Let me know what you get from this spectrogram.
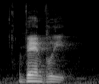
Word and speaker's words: Vliet: Van Vliet. – Van Vliet. It's the Favre thing. – Yo. – I know it's spelled Vliet, but I always see it as V-I-L in my head.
